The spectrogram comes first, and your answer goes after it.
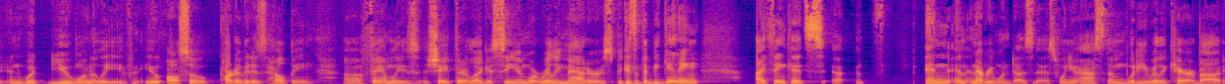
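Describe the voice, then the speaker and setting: Man, forties, low voice, warm and mellow, earnest interview guest, reflective, frequent restarts. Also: creaky. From United States (New Jersey). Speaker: interview guest, philanthropy fundraiser. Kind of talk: conversational interview answers.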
